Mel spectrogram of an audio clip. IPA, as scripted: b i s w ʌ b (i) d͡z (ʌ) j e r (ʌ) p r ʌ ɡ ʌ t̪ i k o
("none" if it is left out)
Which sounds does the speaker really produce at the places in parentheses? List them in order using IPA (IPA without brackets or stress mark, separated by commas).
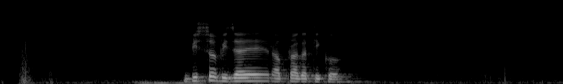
i, ʌ, ʌ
